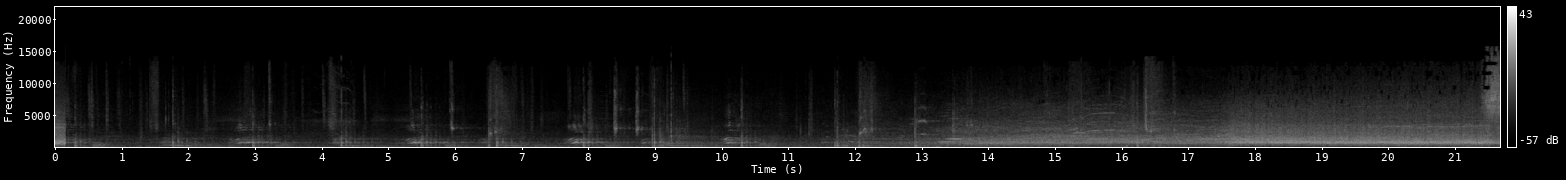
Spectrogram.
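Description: Tennis rally: racket strikes on the ball about every 1.2 seconds, each followed by a player's grunt falling in pitch, for about ten shots. Then crowd cheering swells about thirteen seconds in and grows louder near the end as the point is won.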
